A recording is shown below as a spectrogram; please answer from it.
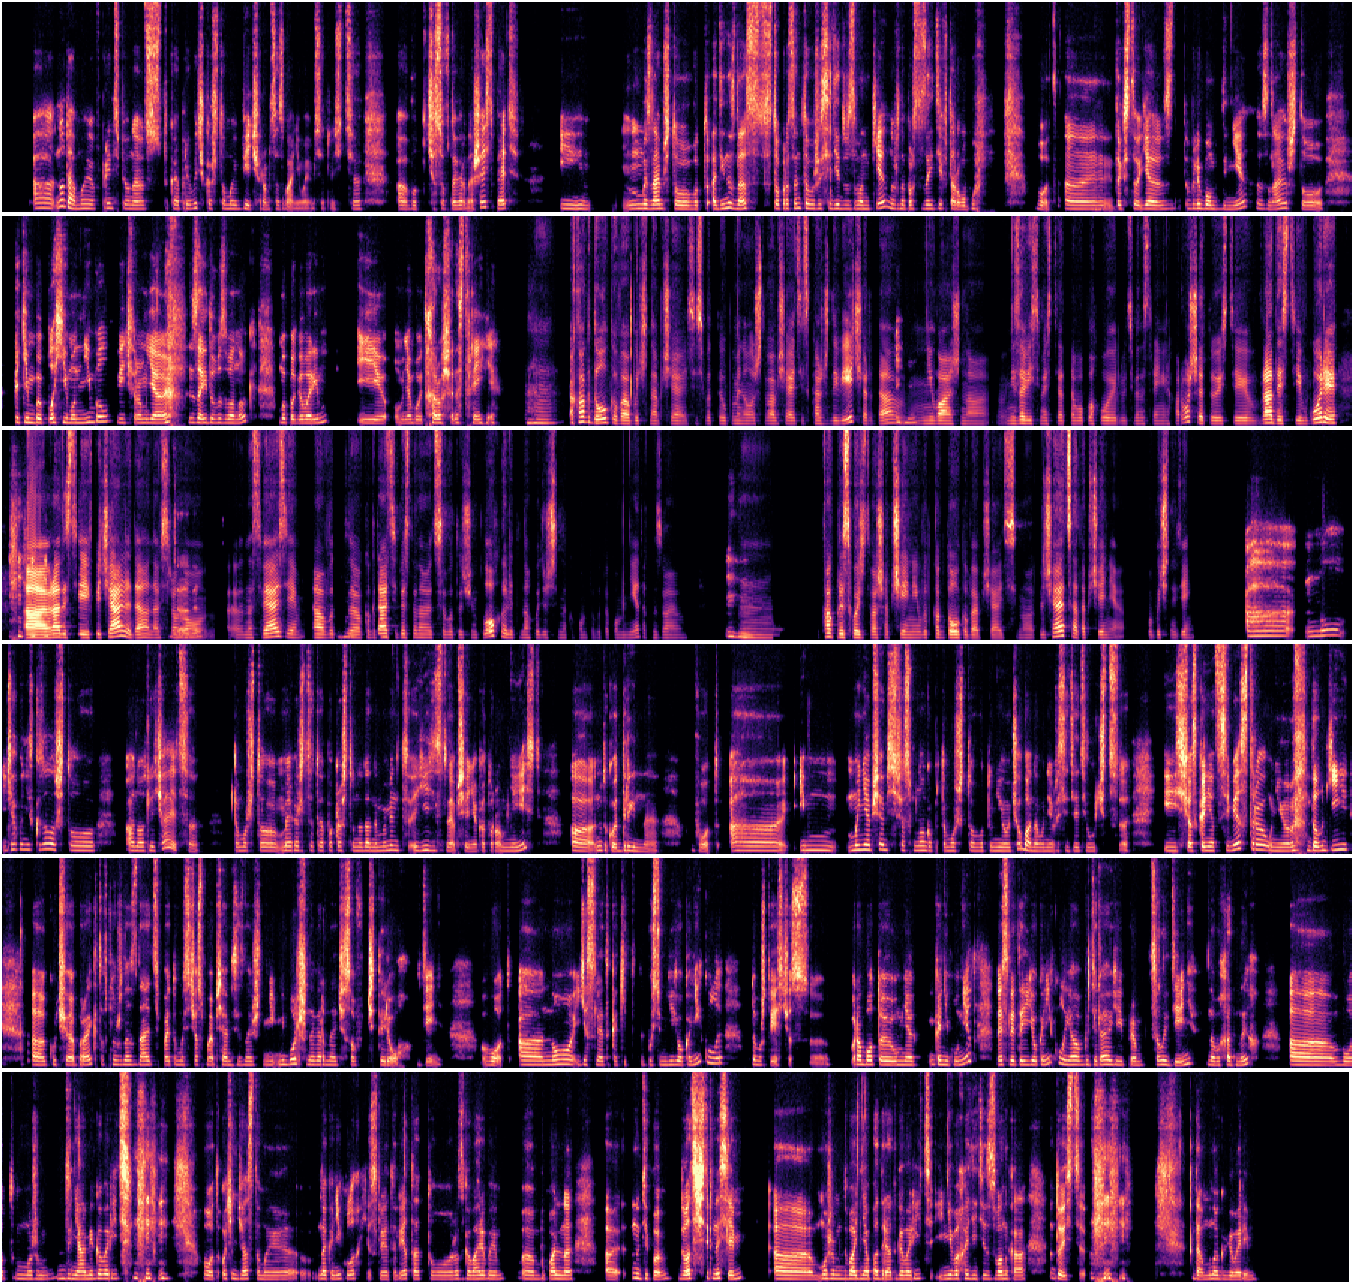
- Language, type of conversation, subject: Russian, podcast, Что в обычном дне приносит тебе маленькую радость?
- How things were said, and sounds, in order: chuckle; chuckle; laughing while speaking: "хорошее настроение"; tapping; laugh; chuckle; giggle; giggle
